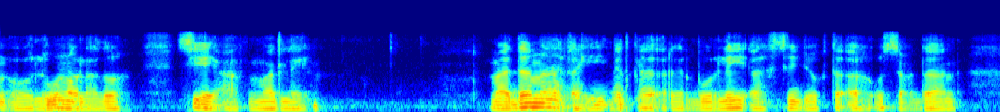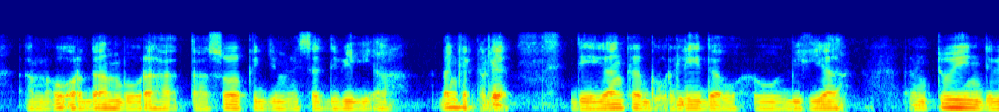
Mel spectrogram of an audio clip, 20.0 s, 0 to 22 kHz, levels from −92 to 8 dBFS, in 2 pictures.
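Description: Five bursts of AMR bit errors hit the speech, at 0.43–0.78 s, 5.44–6.54 s, 14.71–15.04 s, 16.48–16.93 s and 18.36–19.19 s. In each, corrupted low-priority frame bits misplace excitation pulses and skew pitch, gain and spectral parameters. Level and pitch hold roughly, but the voice turns hoarse and gargly, harshest near 14.7 s. Spectrograms show smeared, noisy harmonics and broken formants, and the waveform looks ragged inside a normal envelope. Between bursts, the light AMR-WB coding sounds clear, consistent with about 12.65 kbit/s.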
